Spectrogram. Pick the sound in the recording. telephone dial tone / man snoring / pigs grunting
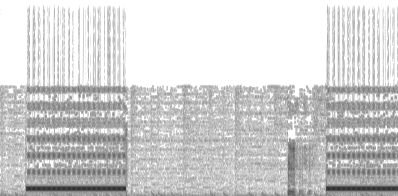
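telephone dial tone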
